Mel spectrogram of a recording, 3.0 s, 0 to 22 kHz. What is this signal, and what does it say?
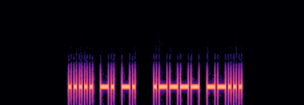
Morse code, heard as a keyed tone, about 46 wpm, 700 Hz. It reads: 5NN 17
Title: CQ WW DX Contest Exchange Encore - 45wpm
